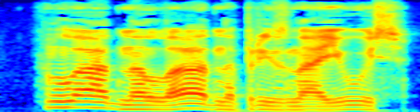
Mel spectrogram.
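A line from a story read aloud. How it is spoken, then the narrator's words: Laughing. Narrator (Russian): рассмеялся я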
